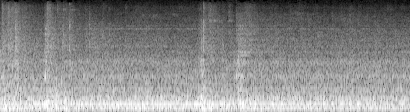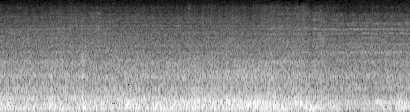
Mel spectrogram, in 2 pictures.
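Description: A diesel engine hums and then eases off.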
